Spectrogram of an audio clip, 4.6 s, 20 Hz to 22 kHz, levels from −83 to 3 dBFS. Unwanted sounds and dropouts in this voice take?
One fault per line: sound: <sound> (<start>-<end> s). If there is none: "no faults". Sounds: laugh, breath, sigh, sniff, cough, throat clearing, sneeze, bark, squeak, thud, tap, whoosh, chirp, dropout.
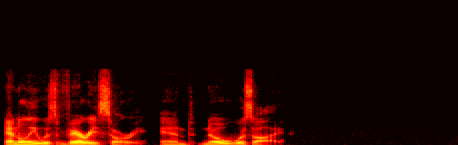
no faults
